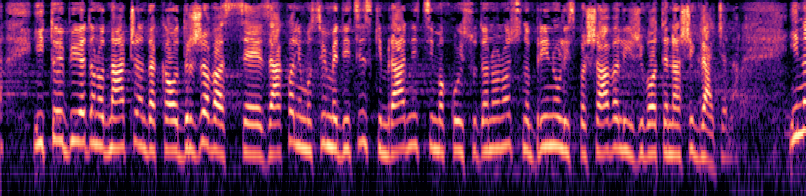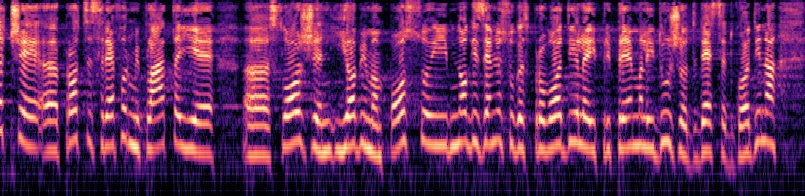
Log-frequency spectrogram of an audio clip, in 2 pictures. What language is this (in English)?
Serbian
